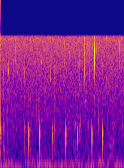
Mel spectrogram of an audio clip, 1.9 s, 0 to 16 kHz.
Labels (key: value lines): label: biophony, knock croak
recorder: SoundTrap 300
